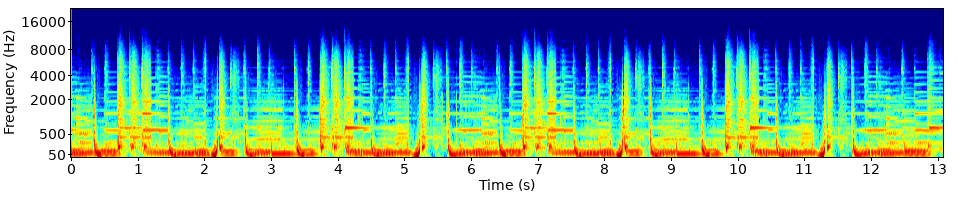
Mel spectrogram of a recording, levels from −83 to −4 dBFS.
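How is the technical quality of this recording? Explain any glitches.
The recording has one clear glitch: a train of clicks from 5.25 to 6.19 s. About fifteen sharp clicks arrive in under a second, at roughly 12.9 per second but with uneven spacing. Each click has much the same shape. They peak at about the level of the sound itself, so they stand out as a rapid, ragged ticking. The likely cause is an external pulse source, such as interference from nearby equipment or a faulty connection or power supply.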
